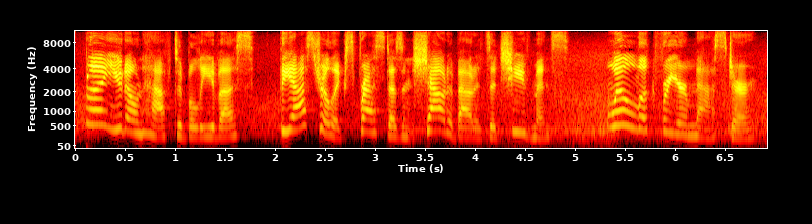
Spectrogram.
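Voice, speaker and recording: Perky, high, lively girl adventurer. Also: normal speed, background noise. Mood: reassuring. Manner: breezy, casual, assertive. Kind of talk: video game character acting. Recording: loud game music behind voice. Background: game music.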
